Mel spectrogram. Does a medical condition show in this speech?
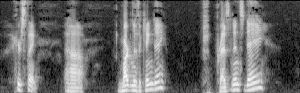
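Yes: cleft lip and palate; series of plastic surgeries for repair.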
